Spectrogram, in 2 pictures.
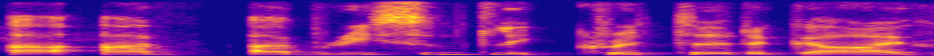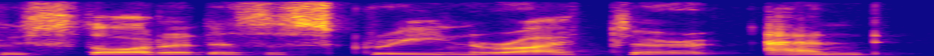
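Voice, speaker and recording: A woman's voice: mid-range voice, fairly even intonation, unhurried. A woman co-hosting a casual podcast chat about writing, emphatic and given to repeating words for stress. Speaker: podcast co-host and writing critic.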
